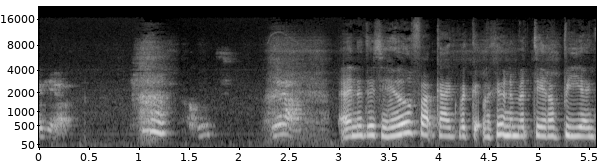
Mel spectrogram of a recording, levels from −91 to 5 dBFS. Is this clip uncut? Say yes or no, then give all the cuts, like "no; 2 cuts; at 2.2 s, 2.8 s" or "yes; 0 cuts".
yes; 0 cuts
